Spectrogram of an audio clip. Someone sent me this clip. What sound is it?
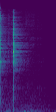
kitchen drum percussion jar tap sound hit
percussion, spoon, jar, sound, kitchen, drum, tap, hit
